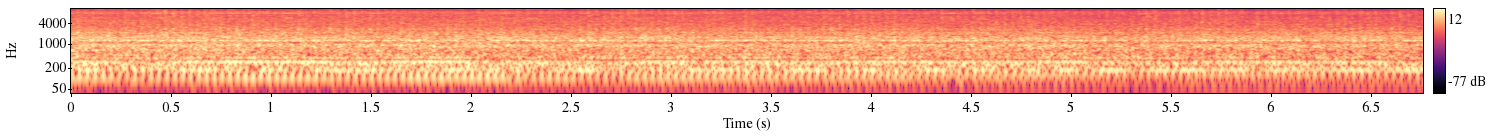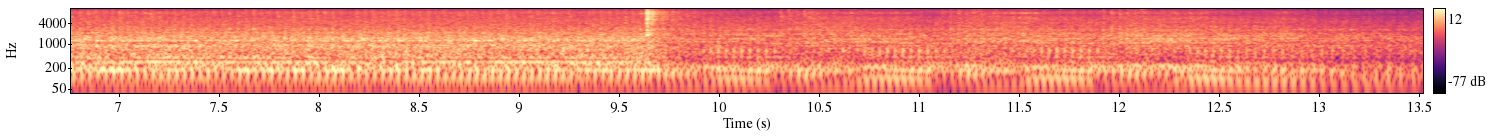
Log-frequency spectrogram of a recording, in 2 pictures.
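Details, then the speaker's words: Honda HR215 lawnmower after first carburetor teardown and clean: steady buzz then slow rising and falling hunting with blade disengaged, smooth once blade engaged; behaved so since bought a year ago, owners unsure if normal. Idle surging without load. "However, not sure if it's normal for this, but when the blade is not engaged, it kind of like surges."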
